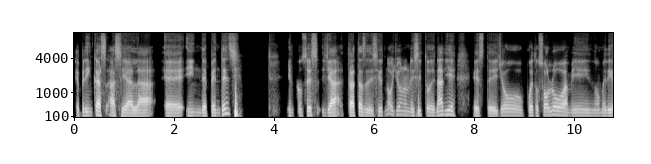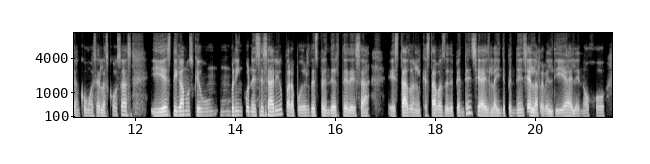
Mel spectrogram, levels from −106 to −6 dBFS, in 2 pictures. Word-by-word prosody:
brincas 130 +2 +2
hacia 115 -1 +1
la, 110 0 +1 0.2
eh, 110 0 0
independencia. 120 - +1 0.9
Entonces, 125 +4 -3
ya 120 -1 +2
tratas 125 +1 +3
de 115 - -2
decir: 120 +6 -4
"No, 160 0 -6
yo 155 0 -7
no 145 -1 -7
necesito 135 +1 -4
de 115 - -3
nadie. 155 +1 +1 0.3
Este, 105 0 -3
yo 125 0 -4
puedo 120 -2 -1
solo. 145 0 0
A 115 - 0
mí 115 0 -6
no 115 0 -9
me 115 -1 -6
digan, 115 -1 -1
cómo 115 0 -5
hacer 115 +1 -2
las 110 -1 -1
cosas". 145 +1 -1 0.4
Y 125 +1 +2
es, 150 +1 +6
digamos, 150 0 +3
que 135 -1 +2
un 135 +2 -9
un 140 +1 -15
brinco 145 +1 0
necesario, 140 +5 +3
para 120 -9 +2
poder 115 +1 -3
desprenderte 115 -1 +1
de 105 -1 +2
esa 110 -1 0 0.4
estado, 120 +1 +4
en 110 - -3
el 100 - -6
que - - -10
estabas 115 0 +2
de 100 - 0
dependencia. 120 - +1
Es 115 - +1
la 100 - +1
independencia, 115 +4 0
la 115 -3 +6
rebeldía, 105 +4 0
el 105 - 0
enojo, 110 +3 -7
120 Hz, 155 wpm, -23 LUFS, 115-140 Hz, 0.9 s, es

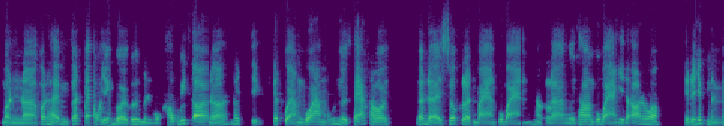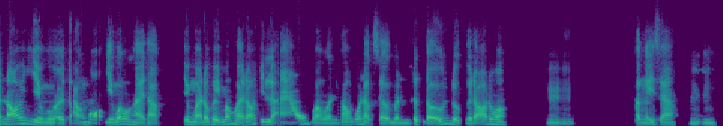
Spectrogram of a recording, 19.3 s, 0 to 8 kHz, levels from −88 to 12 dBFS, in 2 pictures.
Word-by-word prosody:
Mình, 110 -3 0
à, 105 0 +2
có 155 - +3
thể 160 - +2
mình 135 -5 -8
kết 165 +1 +2
bạn - - +1
với - - -2
những 165 - -1
người 115 -6 +4
cứ 155 0 +3
mình - - -4
còn 110 -1 -4
không 140 +3 -2
biết 180 +4 0
tên 135 0 +9
nữa, 130 +7 0
nó 175 - -3 0.2
chỉ - - -6 0.2
kết 170 - +4
bạn 120 - +2
qua 140 0 +3
một 125 - -7
cái 160 0 -7
người - - 0
khác 140 - +2
thôi. 135 -2 +2 0.4
Nó 160 - +3
đề 125 -9 +2
xuất 180 +12 -1
lên 140 -4 +3
bạn - - -1
của 145 - 0
bạn 135 - 0 0.2
hoặc 125 0 -6
là 110 -3 -1
người 105 0 -4
thân 145 -1 +1
của 150 - +2
bạn 155 - 0
gì 220 - -1
đó, 160 - +3
đúng 160 -1 +1
hông? 135 -2 +3 0.3
Thì - - +1
nó 150 - +3
giúp 200 - +1
mình 120 -6 -6
kết 150 - -3
nối 165 +5 +2
nhiều 135 -8 -1
người, 115 -1 0
tạo 115 - -4
một 110 -3 -1
nhiều 115 -1 -1
mối 145 +3 +2
quan 155 -3 -1
hệ 110 +1 0
thật. 105 -2 -2 0.3
Nhưng 140 +1 -2
mà 115 - +3
đôi 140 - +1
khi 150 -1 +2
mối 150 +3 0
quan 165 - -8
hệ 105 -5 +2
đó 135 +6 +1
chỉ 140 - -4
là 140 - +1
ảo 175 +2 -1
và 115 -2 +1
mình 105 -1 -4
không 130 0 -2
có 160 - 0
thật 110 0 -2
sự 100 -1 0
mình 105 -3 -5
tin - - 0
tưởng 170 +2 +1
được - - +1
người 105 - -1
đó, 105 - +2
đúng 160 0 0
hông? 135 -2 0 0.6
Ưm, 110 -1 -10
ừm. 100 - -15 0.9
Bạn 100 +3 -2
nghĩ 115 +3 -2
sao? 115 -3 -2 0.2
Ừm, 100 -1 -10
ừm. 110 -3 -8
135 Hz, 285 wpm, -23 LUFS, 110-150 Hz, 0.9 s, tên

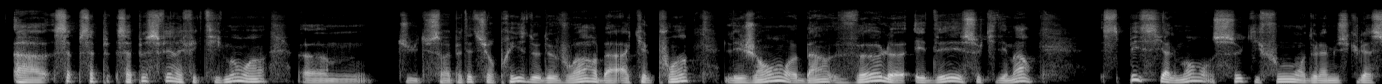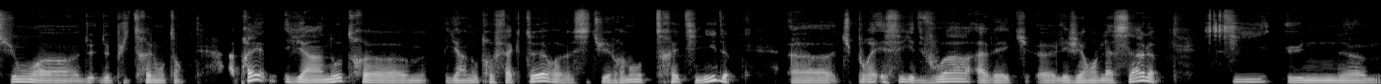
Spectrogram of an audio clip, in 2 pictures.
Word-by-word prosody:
Heu, 100 -2 +3
ça - - +2
p - - -20
ça - - +2
p - - -13
ça - - +1
peut 160 - -2
se - - +5
faire 160 -4 +1
effectivement, 125 +6 0
hein. 130 0 0 0.4
Hem, 80 -3 -4 0.3
tu 90 -2 -6
tu - - -10
serais 85 -2 0
peut-être 100 +7 -2
surprise 130 +7 0
de 110 -3 +3
de 95 +2 +2
voir, 105 +10 +2
bah, 90 -2 +2
à 90 - 0
quel 95 -2 -2
point 140 +10 +2 0.3
les 95 +1 0
gens, 130 - +3
heu, - - +2
ben, 95 +7 0
veulent 100 - +4
aider 110 - +3
ceux 110 - +1
qui 95 - -11
démarrent. 120 - 0 0.7
Spécialement 160 - 0
ceux 140 0 +2
qui 140 -6 -10
font 120 -1 0
de 95 +2 0
la 90 -1 +1
musculation, 100 +5 +1 0.4
heu, 85 - -4
de 100 +4 -3
depuis 95 -1 -6
très 105 - -1
longtemps. 95 -2 -4 0.4
Après, 210 +5 +4 0.2
il 115 - -4
y 110 - +5
a 100 - +4
un 100 +2 +3
autre, 140 -4 +1
hem, 90 -2 0 0.2
il 100 - -7
y 95 - 0
a 85 - -1
un 90 - -2
autre 100 - -4
facteur, 140 -4 +3
heu, 85 -2 -4
si 85 +4 0
tu 100 - -4
es - - 0
vraiment 105 +5 -1
très 105 -1 -1
timide, 115 - +1 0.6
heu, 90 -1 -1
tu - - -4
pourrais 110 +2 -2
essayer 120 -3 -1
de 95 - -8
voir 130 +7 +1
avec, 90 0 -2
heu, 90 -3 -2
les 90 +3 -1
gérants 95 0 +1
de 90 - -2
la 90 - +1
salle 155 - +3 0.4
si 120 +2 -5
une, 95 -2 0
heu, 90 -2 -1
100 Hz, 175 wpm, -22 LUFS, 90-125 Hz, 0.7 s, se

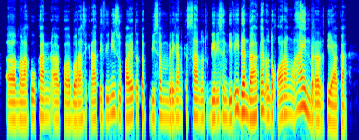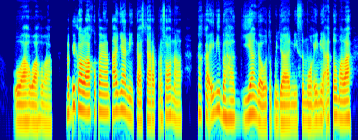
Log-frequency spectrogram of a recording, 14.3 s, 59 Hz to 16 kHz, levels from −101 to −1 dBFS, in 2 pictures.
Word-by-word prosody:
eee, 135 0 +4
melakukan, 145 +3 0
eee, 135 0 0
kolaborasi 130 +1 +1
kreatif 140 +2 -2
ini 170 +4 -2
supaya 150 -3 +1
tetap 160 +1 -4
bisa 150 +1 -2
memberikan 145 0 -2
kesan 155 0 0
untuk 145 0 -14
diri 145 0 0
sendiri 150 +5 0
dan 185 -2 +7
bahkan 155 +6 +3
untuk 160 - 0
orang 165 +2 +2
lain 210 +2 +2
berarti 130 0 +2
ya, 115 - -3
Kak? - - -2 0.5
Wah 125 0 +3
wah 120 -1 +1
wah, 120 -3 -5 0.3
tapi 225 +7 +2
kalau 205 -4 +6
aku 185 +1 +1
pengen 180 -2 +1
tanya 190 +2 +1
nih, 150 -4 -7
Kak, 130 -3 -2
secara 135 -1 0
personal. 140 -3 -4 0.3
Kakak 170 -2 -3
ini 190 +5 -3
bahagia 145 +1 -2
enggak 135 -6 0
untuk 120 0 -6
menjalani 125 0 -1
semua 130 -2 -3
ini 130 +1 -3
atau 140 +3 -1
malah 140 +1 +4
145 Hz, 185 wpm, -24 LUFS, 135-165 Hz, 0.5 s, dan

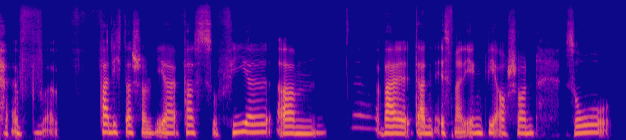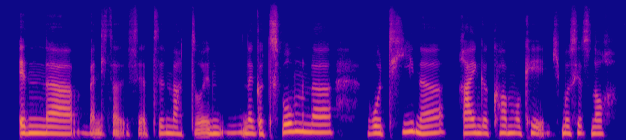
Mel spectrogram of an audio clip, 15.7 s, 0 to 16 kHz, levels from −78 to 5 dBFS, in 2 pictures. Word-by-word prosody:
f 195 +3 -4 0.7
fand 210 -1 +6
ich 210 0 -1
das 200 - +2
schon 100 - -1
wieder 185 -1 +2
fast 200 -1 0
zu - - -6
viel, 210 0 +1
ähm, 180 +2 +2 0.4
äh, - - -16 0.2
weil 185 -7 +5
dann 180 - +4
ist 210 - -2
man - - +1
irgendwie 190 +1 +1
auch 185 -2 0
schon 185 0 0 0.4
so 205 +6 0 0.4
in 185 0 +4
äh, 175 -1 +3
wenn 175 - -6
ich - - -11
das - - -8
jetzt - - -8
Sinn 180 +1 -2
macht, 170 -2 -3
so 90 +2 -3
in 175 - 0 0.2
'ne 180 -2 0
gezwungene 210 +3 +2 0.4
Routine 190 +2 -1 0.2
reingekommen: 185 0 0
„Okay, 185 +1 -4
ich - - -13
muss 180 0 -2
jetzt 180 -3 -6
noch, 175 -1 -4
185 Hz, 145 wpm, -24 LUFS, 175-200 Hz, 0.7 s, fand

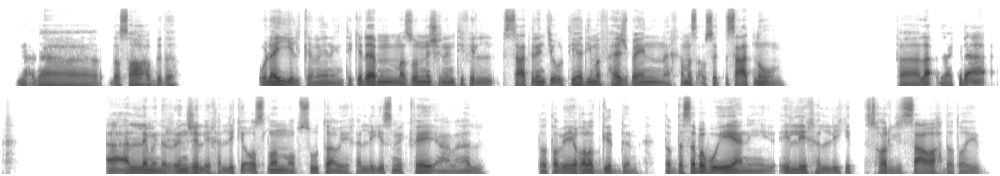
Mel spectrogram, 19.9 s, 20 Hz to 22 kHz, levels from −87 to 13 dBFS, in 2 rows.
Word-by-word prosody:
لأ 115 +1 -6
ده، 100 -2 -1 0.4
ده 100 - -4
صعب 115 -1 0
ده، 100 +3 -6 0.8
قليِّل 115 -1 +5
كمان، 95 +3 -4
أنتِ 90 -1 -8
كده 130 +1 +7
ما 110 -4 +1
أظنش 115 +3 +1
إن 110 - -1
أنتِ 115 +2 -3
في 120 - -3
الساعات 100 +2 -2
اللي 120 - +3
أنتِ 120 - -1
قلتيها 120 +5 0
دي 120 +1 -1
ما 120 - +2
فيهاش 115 -1 0
باين 110 -4 -1
5 115 +4 -4
أو - - -10
6 110 0 -5
ساعات 110 +1 +2
نوم. 105 -8 -1 1.1
فلأ، 95 +5 +1
ده 95 -3 -4
كده - - +1
أ - - -5 1.2
أقل 120 +5 +3
من 100 -4 0
الrange 110 +6 0
اللي 115 -5 +2
يخلّيكِ 100 +3 -4
أصلًا 120 +1 0
مبسوطة، 115 +3 -2
أو 95 - -2
يخلّي 95 +3 -5
جسمِك 105 +1 -4
فايق 105 -5 +2
على 85 -1 -8
الأقل. 90 +1 -7 0.5
ده 100 - 0
طبيعي 110 +3 +1
غلط 110 -1 +3
جدًا. 95 -5 -3 0.3
طب 100 -4 -5
ده 110 - -1
سببه 125 +3 +5
إيه 125 +3 +7
يعني، 95 -6 0
إيه 110 - -2
اللي 130 +2 +2
يخلّيكِ 125 +2 -4
تسهري 115 +1 -2
للساعة 115 -1 +2
01:00 105 -2 -1
طيب؟ 90 -1 -9
110 Hz, 180 wpm, -22 LUFS, 100-115 Hz, 1.2 s, كده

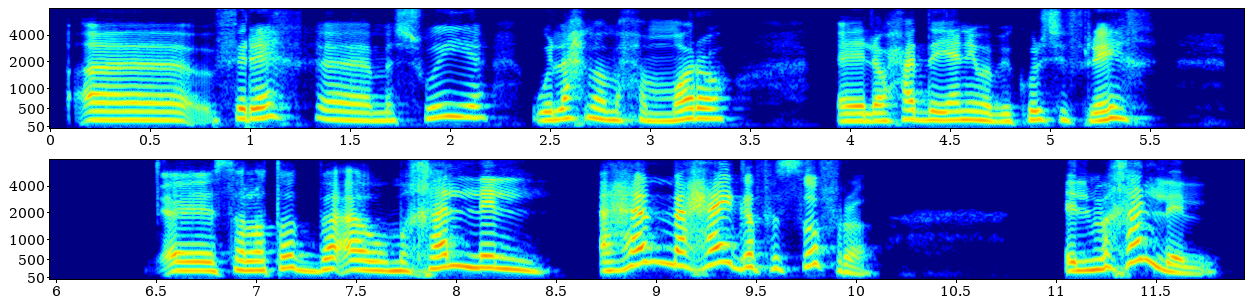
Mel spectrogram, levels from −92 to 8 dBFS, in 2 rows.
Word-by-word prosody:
آآ، 215 -1 -1
فراخ 255 +7 +1 0.2
مشوية 230 +8 -3 0.2
ولحمة 245 +5 -1
مِحمّرة، 220 +5 0 0.5
آآ، 185 0 +2
لو 195 +1 0
حد 220 +1 -1
يعني 215 +1 +1
ما 195 - +1
بياكُلش 215 +5 -4
فراخ، 220 +5 -1 1.0
آآ 220 0 +2
سَلَطات 230 +6 0
بقى 240 +2 +2
ومخلِّل، 270 - +3 0.3
أهَم 360 - +4
حاجة 385 -3 +5
في - - -19
السُفرة، 330 - -5 1.0
المخلِّل، 240 - +1
230 Hz, 105 wpm, -24 LUFS, 210-275 Hz, 1.0 s, حاجة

